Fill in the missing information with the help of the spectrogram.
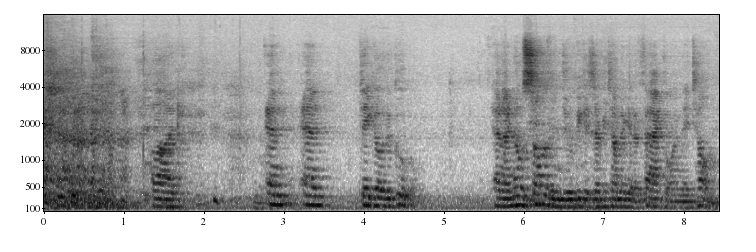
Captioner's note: laughter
